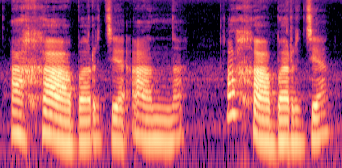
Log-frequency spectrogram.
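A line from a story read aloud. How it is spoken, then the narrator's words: Sighing. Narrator (Russian): вздохнула Камилла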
